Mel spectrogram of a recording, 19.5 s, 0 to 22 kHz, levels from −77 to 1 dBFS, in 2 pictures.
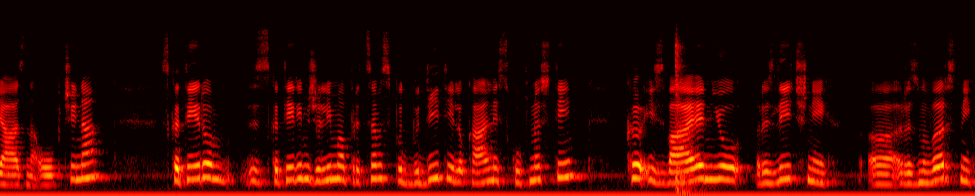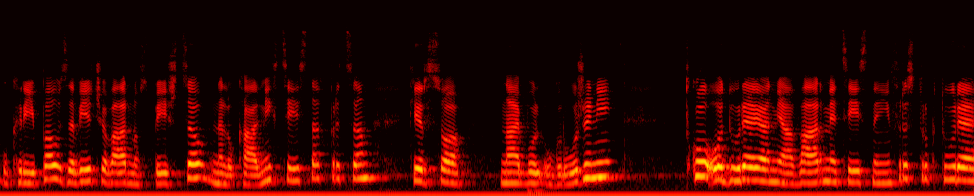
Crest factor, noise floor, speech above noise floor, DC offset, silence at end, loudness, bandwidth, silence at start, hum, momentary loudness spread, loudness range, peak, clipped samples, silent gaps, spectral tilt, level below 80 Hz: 18 dB; -63 dBFS; 29 dB; 0.4%; 0 s; -34 LUFS; 16.5 kHz; 0 s; none; 11 LU; 4 LU; -16 dBFS; under 0.1%; none; -5 dB/octave; -66 dBFS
